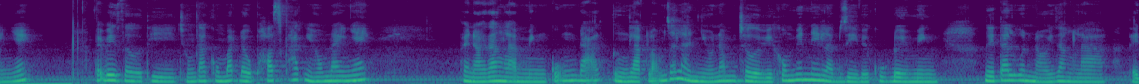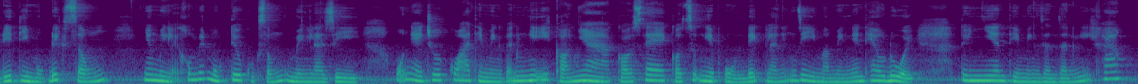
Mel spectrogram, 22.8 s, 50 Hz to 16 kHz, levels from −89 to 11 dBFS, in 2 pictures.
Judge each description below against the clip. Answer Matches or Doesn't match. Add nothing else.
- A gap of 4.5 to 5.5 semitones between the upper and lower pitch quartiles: Doesn't match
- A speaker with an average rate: Doesn't match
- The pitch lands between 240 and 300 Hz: Doesn't match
